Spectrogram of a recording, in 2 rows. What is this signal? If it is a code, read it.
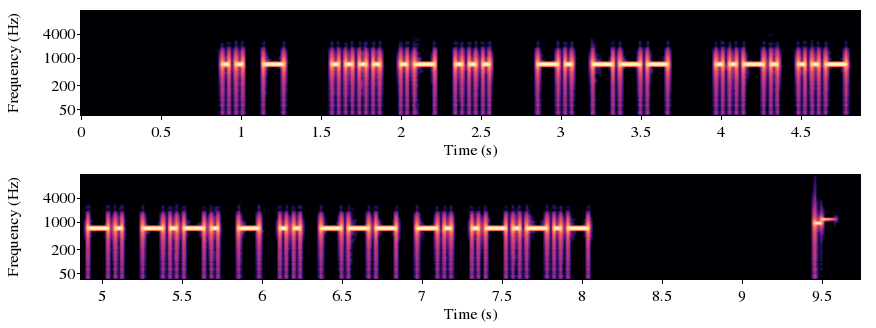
Morse code, heard as a keyed tone, about 28 wpm, 700 Hz. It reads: IT HAS NO FUNCTION.
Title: Sentences from Top 1100 Words 28wpm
